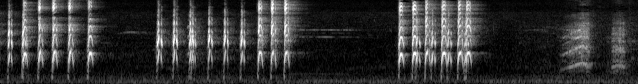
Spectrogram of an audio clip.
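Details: Rail calls played as a relaxed-style lure for luring hard-to-descend birds into nets: rapid bursts of harsh, harmonically rich squawking notes in runs of six to eight, a pause, then further bursts and a few fainter rising notes.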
